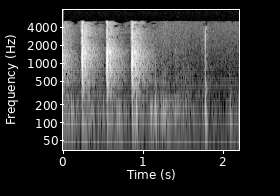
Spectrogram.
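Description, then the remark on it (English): Three sharp, loud hand claps in quick, evenly spaced succession, then a single softer clap about a second later, with no talking; the speaker claps in applause of his adopted grandson. “Because he was accepted, he was adopted, and now I applaud him.”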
